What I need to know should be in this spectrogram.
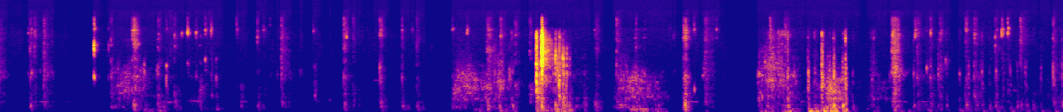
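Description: Keys on a keyboard click as someone types.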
